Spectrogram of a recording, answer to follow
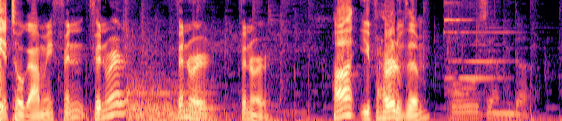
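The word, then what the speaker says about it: Fenrir: Finrir.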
